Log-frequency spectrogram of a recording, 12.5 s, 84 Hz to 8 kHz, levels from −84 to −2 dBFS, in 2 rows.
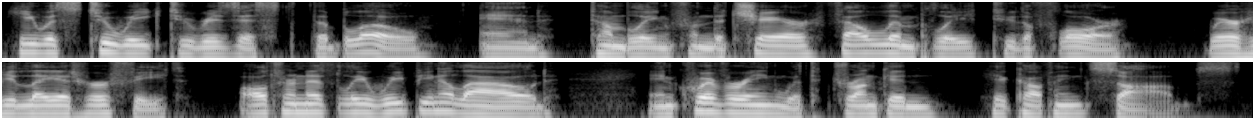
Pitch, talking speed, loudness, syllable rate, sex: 110 Hz, 160 wpm, -21 LUFS, 4.5 syllables/s, male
